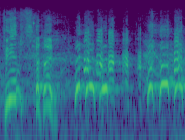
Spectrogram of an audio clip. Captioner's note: laughing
